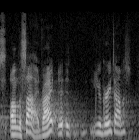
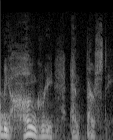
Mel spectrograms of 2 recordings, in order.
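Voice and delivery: hushed whisper; 7 semitones lower, 8 dB quieter, slower than usual. Acted. Preacher whispering the last beatitude to his church. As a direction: drop to a whisper for the last line.

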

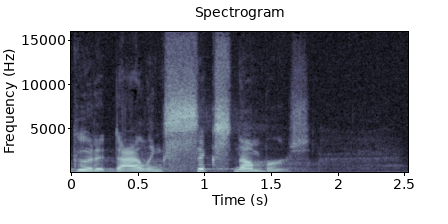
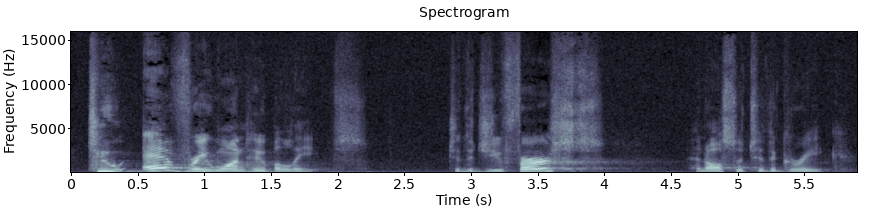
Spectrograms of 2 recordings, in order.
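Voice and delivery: scripture reading. Acted. Reading Romans 1:16 aloud.

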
